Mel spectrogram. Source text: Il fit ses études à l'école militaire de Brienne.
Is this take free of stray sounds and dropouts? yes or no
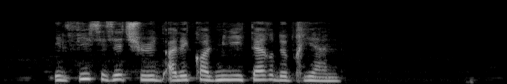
yes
